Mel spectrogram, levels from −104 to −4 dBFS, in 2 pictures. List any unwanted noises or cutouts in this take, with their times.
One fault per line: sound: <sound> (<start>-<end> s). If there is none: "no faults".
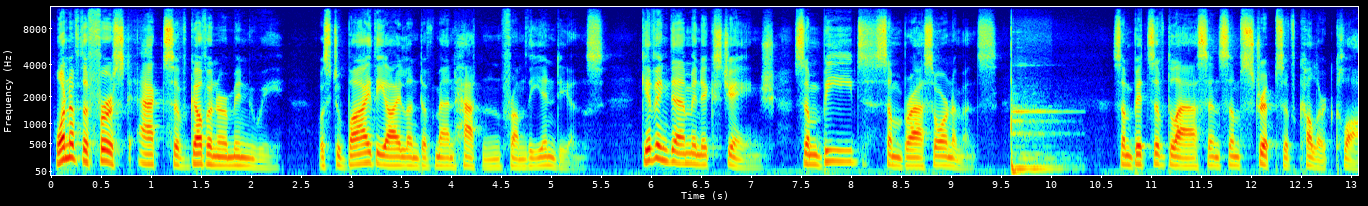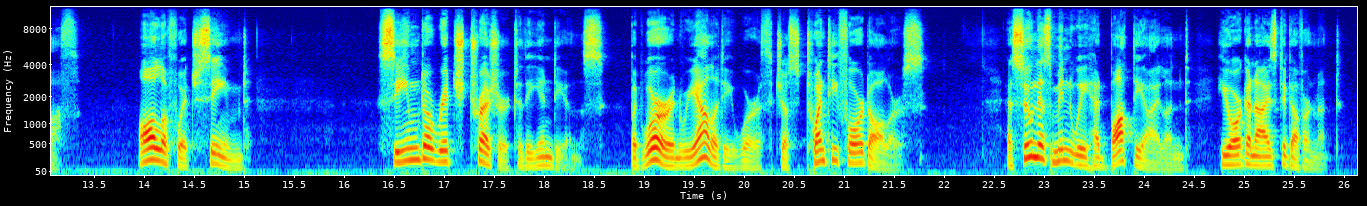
sound: thud (9.6-10.4 s)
